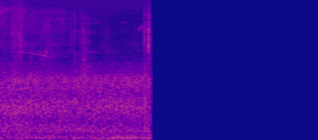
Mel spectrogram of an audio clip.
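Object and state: Nothing is struck.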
